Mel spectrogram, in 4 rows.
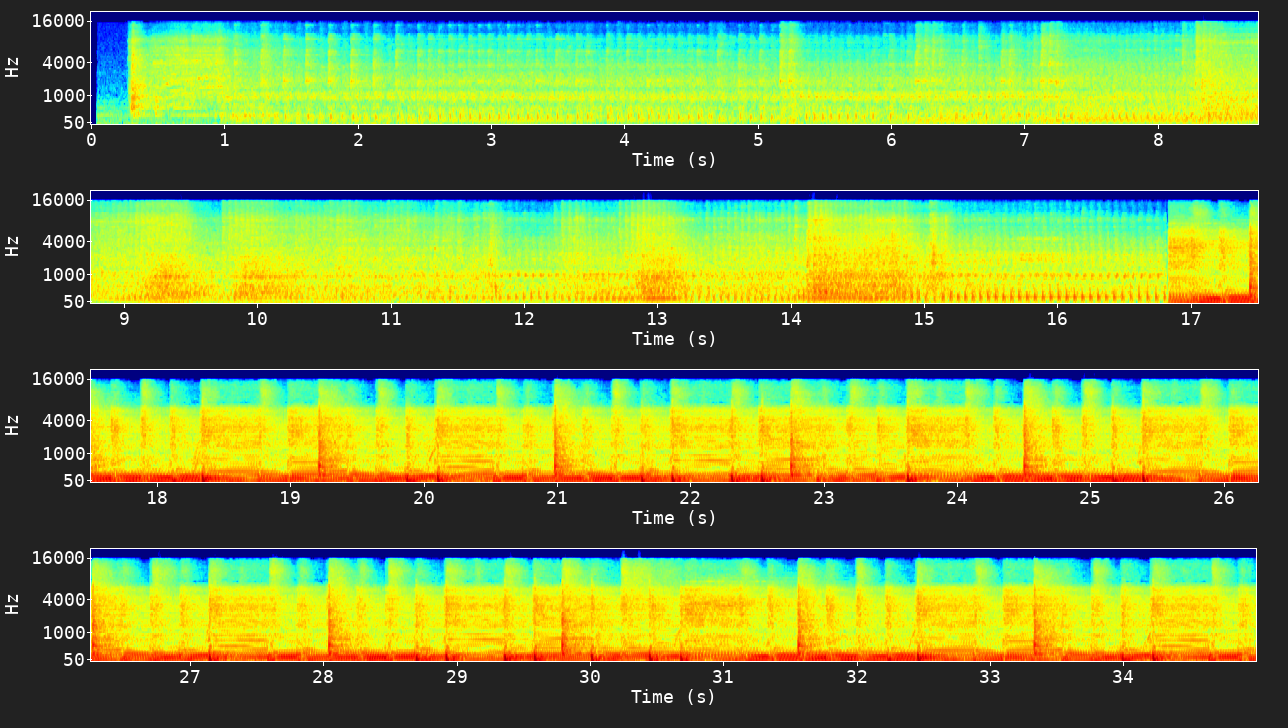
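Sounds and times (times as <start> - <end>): go-kart engine running: 0.3 - 17.0.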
